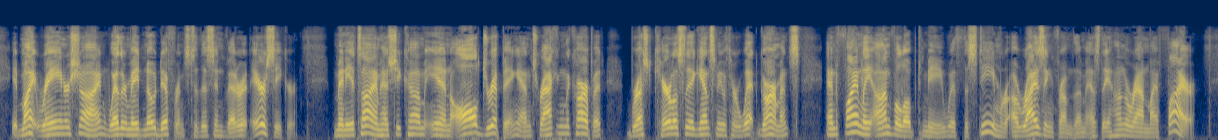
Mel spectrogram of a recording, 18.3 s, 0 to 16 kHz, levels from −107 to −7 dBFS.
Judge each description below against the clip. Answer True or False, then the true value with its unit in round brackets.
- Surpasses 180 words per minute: False (165 wpm)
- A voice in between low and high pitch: True (145 Hz)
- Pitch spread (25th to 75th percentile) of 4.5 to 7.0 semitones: True (5.1 semitones)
